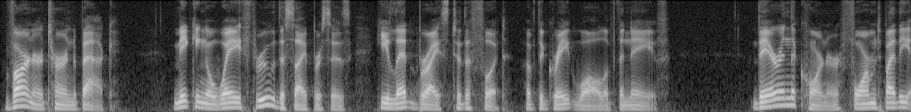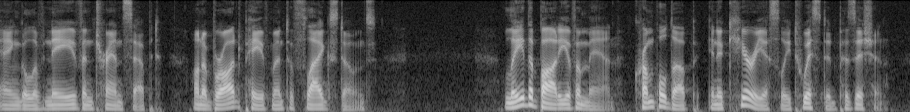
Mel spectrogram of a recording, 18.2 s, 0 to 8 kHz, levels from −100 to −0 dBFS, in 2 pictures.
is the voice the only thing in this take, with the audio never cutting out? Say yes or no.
yes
